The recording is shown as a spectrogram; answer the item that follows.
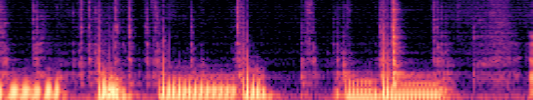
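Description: Sampled electric bass played from a MIDI keyboard through a Kontakt bass instrument: about four separate low plucked notes, the first already sounding at the start and ending about half a second in, the others short and spaced with brief gaps.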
